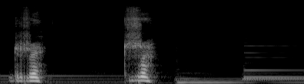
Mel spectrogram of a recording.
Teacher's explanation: What you commonly know as a rolled R is a voiced alveolar trill.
